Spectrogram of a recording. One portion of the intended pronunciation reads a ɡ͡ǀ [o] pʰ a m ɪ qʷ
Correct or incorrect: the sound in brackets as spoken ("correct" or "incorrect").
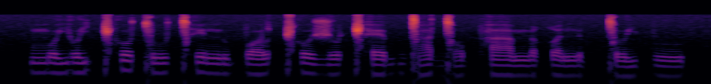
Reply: incorrect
